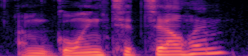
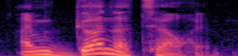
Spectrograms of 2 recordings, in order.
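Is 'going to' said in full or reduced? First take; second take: full; reduced. First: Going to is said fully as separate words. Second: Going to is reduced and blended into gonna. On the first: "going to" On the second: "turning into gonna"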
